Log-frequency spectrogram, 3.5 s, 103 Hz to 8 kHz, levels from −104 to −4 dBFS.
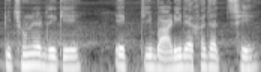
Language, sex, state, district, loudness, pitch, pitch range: Bengali, male, West Bengal, Cooch Behar, -14 LUFS, 135 Hz, 130-145 Hz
